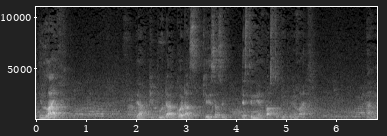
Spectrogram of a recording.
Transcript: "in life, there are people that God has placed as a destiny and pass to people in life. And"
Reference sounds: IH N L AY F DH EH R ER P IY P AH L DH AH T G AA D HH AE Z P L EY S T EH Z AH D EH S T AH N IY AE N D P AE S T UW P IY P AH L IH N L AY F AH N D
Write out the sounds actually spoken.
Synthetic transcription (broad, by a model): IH N L AY F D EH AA P IY P AH L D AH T G AA D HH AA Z P L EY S EH S AH D EH S T AH N IY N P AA S T UW P IY P AH L IH N L AY F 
